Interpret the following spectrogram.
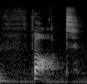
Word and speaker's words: thought: So when you're making the pronunciation, when you're trying to pronounce the word thought, you see how you can see my tongue? It's thought. When you look from the side, you can tell that thought, I'm sticking out my tongue.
